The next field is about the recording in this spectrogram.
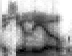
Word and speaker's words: Helio: Yeah, it's spelled Helio, so I don't blame you for thinking that. But yeah, Helio, it's named for the Greek god of the sun, Helios, actually.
